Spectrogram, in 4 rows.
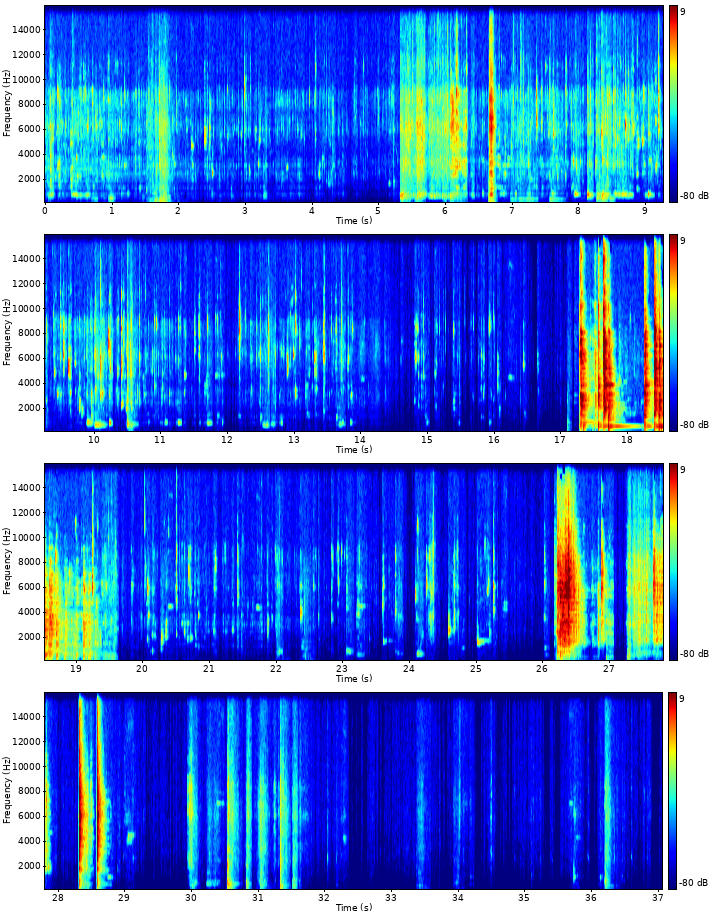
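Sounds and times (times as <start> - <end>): metal pot and strainer clattering: 17.3 - 19.6, 26.2 - 28.7.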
